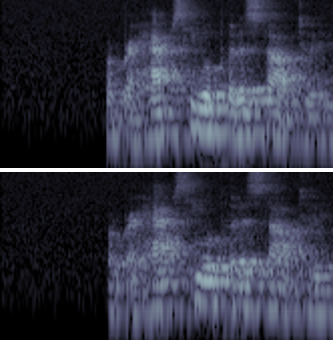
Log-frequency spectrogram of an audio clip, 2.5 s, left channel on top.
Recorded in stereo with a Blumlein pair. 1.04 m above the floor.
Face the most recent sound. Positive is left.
turn(degrees=45)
